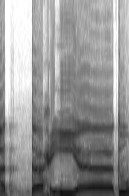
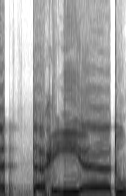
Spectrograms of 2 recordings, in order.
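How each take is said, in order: No difference in how they are said.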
